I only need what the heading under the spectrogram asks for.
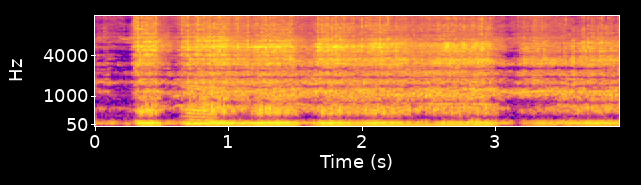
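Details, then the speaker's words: Tractor ploughing very dry, hard red laterite soil in drought, with water pumped in from 500 m away: steady engine drone with a rough scraping rasp as the plough won't bite in. "แห้งคักเลยล่ะฟังเสียวแล้วโว้ยฮักแต่ว่าเจอดินแกนลินแดงให้มันบ่อยากเข้าแล้วไวมาร์บ่อยากเขาบอกเขาหลี"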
